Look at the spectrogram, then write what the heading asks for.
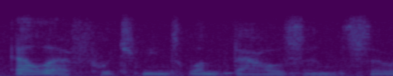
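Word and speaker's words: אלף: all creation and interestingly the letter Olive also if if it has comes with different vowels is pronounced LF which means 1000 so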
